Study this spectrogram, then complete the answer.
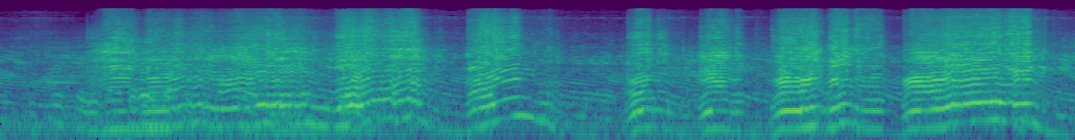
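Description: The small two-stroke engine of a gas-powered radio-controlled truck revs up and down as the truck races around a dirt track.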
